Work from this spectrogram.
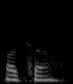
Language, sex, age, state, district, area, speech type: Maithili, female, 60+, Bihar, Madhepura, rural, conversation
